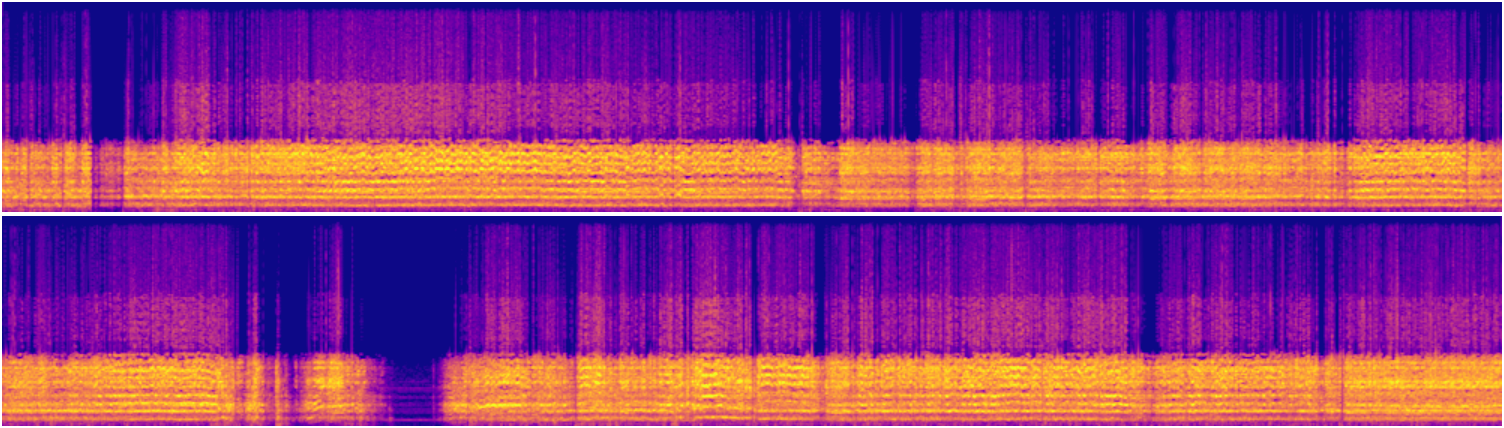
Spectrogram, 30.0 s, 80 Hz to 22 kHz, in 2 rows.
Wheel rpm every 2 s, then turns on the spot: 200, 230, 220, 210, 210, 230, 220, 220, 180, 70, 220, 250, 230, 220, 220.
none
